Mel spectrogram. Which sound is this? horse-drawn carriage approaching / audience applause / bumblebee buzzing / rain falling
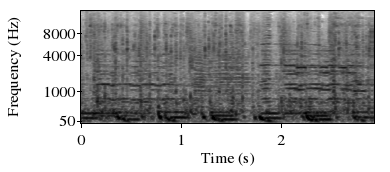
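horse-drawn carriage approaching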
